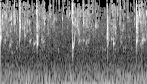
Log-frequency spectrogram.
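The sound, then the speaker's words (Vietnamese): Water runs from a tap into a basin during hand washing, filling the basin halfway: a steady, moderately loud trickle and splash with a few brief sharper splashes scattered through it. “rửa tay, nước chảy đầy nửa bồn”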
